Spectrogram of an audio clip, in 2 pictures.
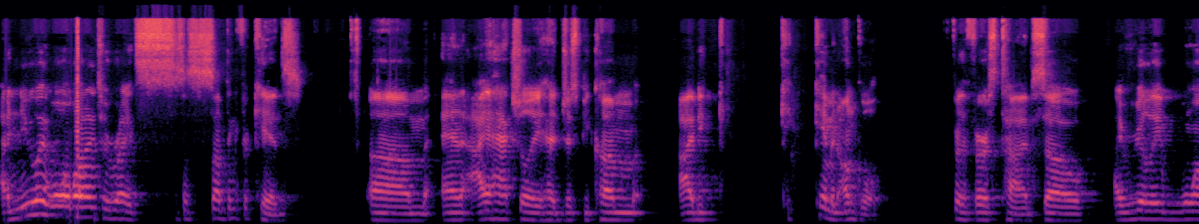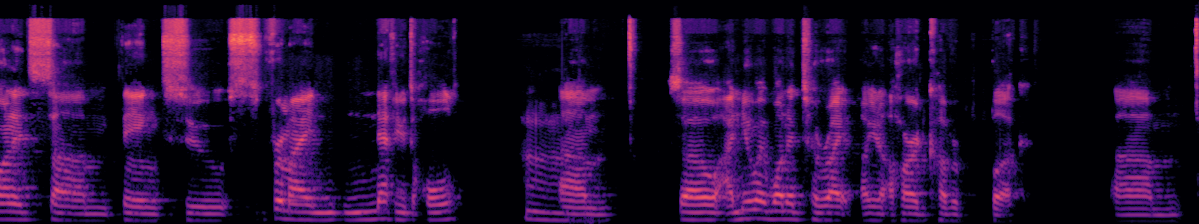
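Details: Adult man who has stuttered since childhood, a neurological condition he says is worsened mostly by nerves, speaking English; stuttering.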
